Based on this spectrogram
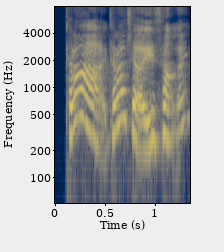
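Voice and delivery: quick, high, eager imitation of a bloke; quoting the guy. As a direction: rattle it off like a nervous guy. Voicing the guy at pub.

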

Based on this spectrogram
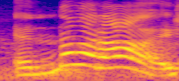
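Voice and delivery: high-pitched storybook shout; playful mild shout, pitch way up. A narrator's reading. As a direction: pipe up as the mouse, mildly shouting. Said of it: "shouted the mouse".

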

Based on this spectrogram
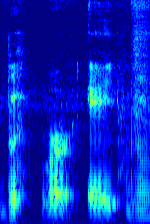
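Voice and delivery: B, R, A, V as separate letter sounds; sounding out. Shown as a demonstration. Teacher models spelling brave for pupil, sounding out. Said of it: "All right, let's go".

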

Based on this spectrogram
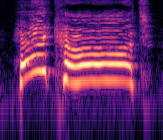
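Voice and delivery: loud high squeal over a haircut; squeaky pony dismay. Acted. Pony shrieks at her own haircut, high and loud. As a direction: shriek about your hair like a vain filly.

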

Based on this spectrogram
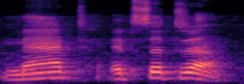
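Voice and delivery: ordinary talk

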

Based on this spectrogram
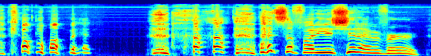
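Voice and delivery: high, slow and squeaky through laughter; can barely get the words out for laughing; laughing hard. Real, not acted. Cracking up at dad's story.

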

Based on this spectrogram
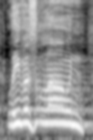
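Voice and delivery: high, loud yell out the window. Acted. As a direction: shout it like a fed-up passing driver. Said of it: "he yells out the window".

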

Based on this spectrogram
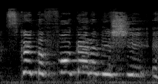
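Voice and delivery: high, loud mock yell; high-pitched playful holler; playful shout. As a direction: squeal it out at full volume, playfully.

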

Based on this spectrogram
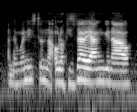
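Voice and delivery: ordinary talk, nothing marked

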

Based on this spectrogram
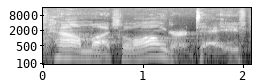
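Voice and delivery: slow, low, drawn-out reproach; weary God. Acted. God looking at a slow disciple, wearily drawn out. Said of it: "God has to look at me like".

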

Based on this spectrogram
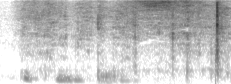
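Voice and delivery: whispered under her breath to herself; whispered repeat. Real, not acted. Repeating the ice cream name to herself in a whisper.

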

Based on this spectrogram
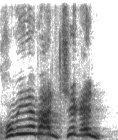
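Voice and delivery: shrill high shout; calling chickens. Real, not acted. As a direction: yell after it, very high. Chasing the chicken.

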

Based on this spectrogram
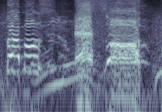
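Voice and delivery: loud, high shouts of triumph; excited cheering. Real, not acted. Player urging himself on mid-fight, excited cheering. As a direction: build from urging to a shouted celebration.

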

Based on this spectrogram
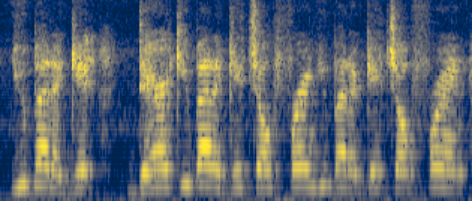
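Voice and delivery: high-pitched imitation of a furious friend; retold fury. Friend warning Derek about his friend, retold furious. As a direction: pitch it way up, mimicking an angry complaint. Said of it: "my friend starts getting furious".

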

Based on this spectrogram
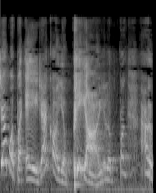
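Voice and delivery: usual speaking voice

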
